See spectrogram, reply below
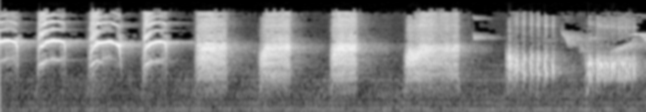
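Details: Green leafbird, kept as a pet songbird, delivering borrowed lovebird phrases: looping whistled notes, then harsh, broad chattering bursts roughly every half second, closing with a quick buzzy trill.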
